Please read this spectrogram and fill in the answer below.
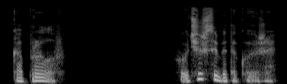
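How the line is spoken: Insinuating whisper in ear. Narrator (Russian): Руслан вкрадчиво шепчет мне в ухо

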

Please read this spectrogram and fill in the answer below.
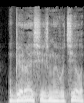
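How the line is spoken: Growl. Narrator (Russian): прорычал он

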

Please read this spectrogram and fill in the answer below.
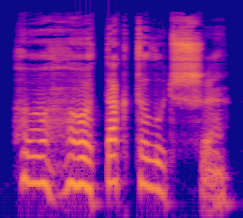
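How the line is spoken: Satisfied calmed sigh. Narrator (Russian): Удовлетворенно вздохнул он, успокоившись

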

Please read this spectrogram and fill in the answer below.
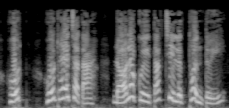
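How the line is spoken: Loud shout. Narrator (Vietnamese): Hỏa Vân Hầu hét lớn

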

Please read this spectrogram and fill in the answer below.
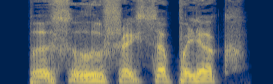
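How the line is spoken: Mustached man's hiss. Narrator (Russian): прошипел усатый

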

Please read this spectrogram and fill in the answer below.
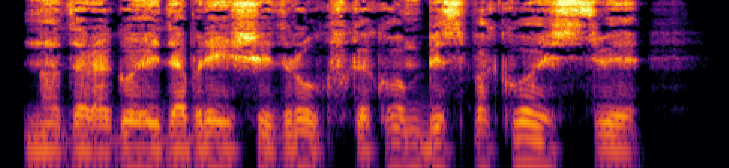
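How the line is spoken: Faltering exclamation. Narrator (Russian): замирающим голосом воскликнул Степан Трофимович

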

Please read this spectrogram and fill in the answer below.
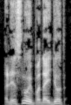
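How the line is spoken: Laughing. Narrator (Russian): рассмеялся полковник

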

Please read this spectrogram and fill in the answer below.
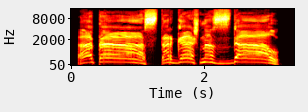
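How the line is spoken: Shouted alarm by lookout. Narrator (Russian): выкрикнул один из дозорных

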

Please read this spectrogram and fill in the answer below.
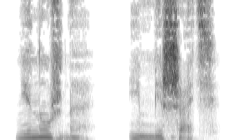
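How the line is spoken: Soft. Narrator (Russian): мягко сказал Скотти

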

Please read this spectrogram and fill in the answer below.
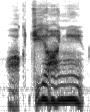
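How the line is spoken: Whispered question. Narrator (Russian): шепотом спросил Дуэйн

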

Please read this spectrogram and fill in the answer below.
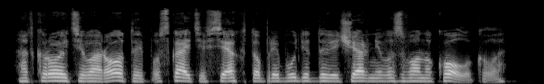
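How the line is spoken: Grim command. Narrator (Russian): мрачно распорядился дворецкий

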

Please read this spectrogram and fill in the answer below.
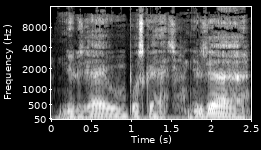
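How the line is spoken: Feverish whisper. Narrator (Russian): порою горячечно шептал Юрий

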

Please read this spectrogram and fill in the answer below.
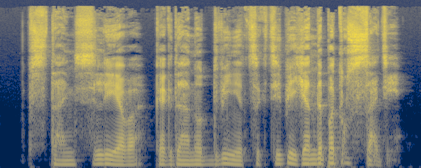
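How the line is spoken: Whisper. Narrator (Russian): прошептала она

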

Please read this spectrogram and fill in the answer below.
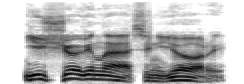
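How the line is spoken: Loud exclamation. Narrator (Russian): воскликнул он громким голосом

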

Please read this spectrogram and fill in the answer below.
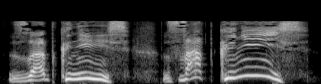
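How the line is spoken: Screaming. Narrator (Russian): завопил Омара

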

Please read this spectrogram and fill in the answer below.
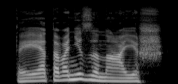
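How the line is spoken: Words spat out angrily. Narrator (Russian): я злобно выплюнул слова

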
